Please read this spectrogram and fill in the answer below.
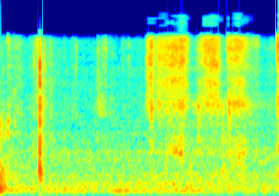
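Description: A sheet of printer paper being folded and creased by hand into a mountain fold, giving a short tick near the start and then a few brief rustling, rubbing bursts about a second in.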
